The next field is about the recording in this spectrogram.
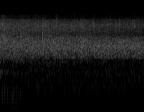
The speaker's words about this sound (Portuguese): Se você crê e recebe, diga amém e aplauda o Senhor mais uma vez.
